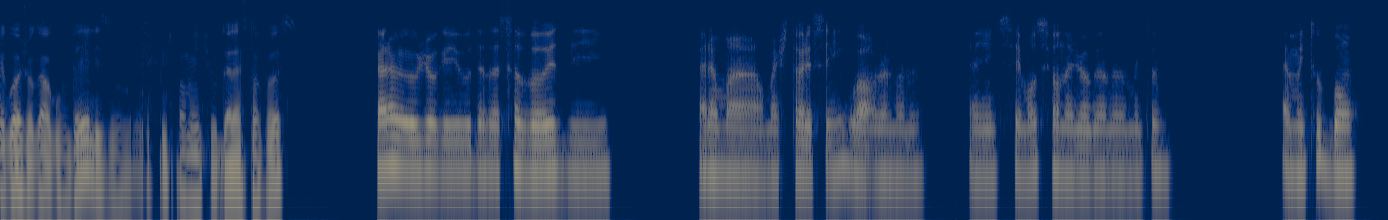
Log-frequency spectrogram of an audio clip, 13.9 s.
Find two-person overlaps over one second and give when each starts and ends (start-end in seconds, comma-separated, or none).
none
